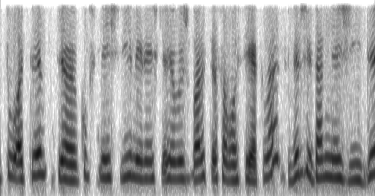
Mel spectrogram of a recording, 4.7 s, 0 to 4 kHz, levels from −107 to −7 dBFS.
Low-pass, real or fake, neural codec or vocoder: 3.6 kHz; fake; vocoder, 24 kHz, 100 mel bands, Vocos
